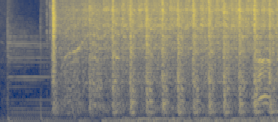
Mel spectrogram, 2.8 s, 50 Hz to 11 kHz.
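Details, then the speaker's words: Volvo 850 with a built RN engine swapped from OBD1 LH3.2 to M4.4 with coil packs and variable valve timing, first start after rewiring in winter. The fuel pump hums, then the starter churns without catching. It has fuel and compression, so the suspected cause is no spark or no power at the computer. Crank, no start. "fuel pumps kicking on so it has fuel because i hear the fuel pump running we know it has compression in here so spark or there's just no power at the computer"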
